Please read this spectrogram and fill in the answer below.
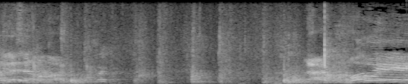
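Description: People talking, with a single sharp crack of a cricket bat striking the ball about three seconds in.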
